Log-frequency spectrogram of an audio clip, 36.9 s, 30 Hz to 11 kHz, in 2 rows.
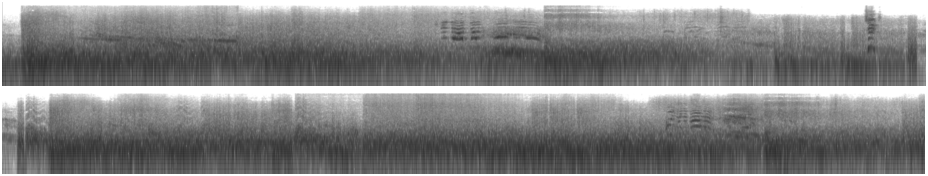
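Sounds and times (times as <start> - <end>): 
naval gunfire and explosions in a sea battle between warships: 0.0 - 36.9.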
